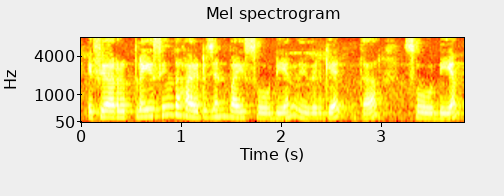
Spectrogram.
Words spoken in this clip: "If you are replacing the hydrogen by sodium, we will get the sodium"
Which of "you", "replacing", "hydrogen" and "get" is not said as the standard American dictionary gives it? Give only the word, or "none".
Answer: none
